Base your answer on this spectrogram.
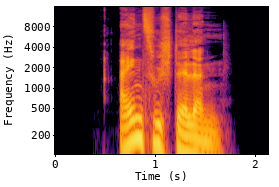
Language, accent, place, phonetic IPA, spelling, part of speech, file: German, Germany, Berlin, [ˈaɪ̯nt͡suˌʃtɛlən], einzustellen, verb, De-einzustellen.ogg
- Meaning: zu-infinitive of einstellen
